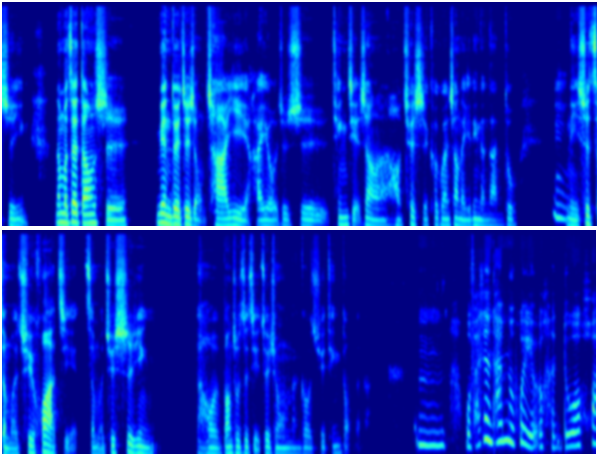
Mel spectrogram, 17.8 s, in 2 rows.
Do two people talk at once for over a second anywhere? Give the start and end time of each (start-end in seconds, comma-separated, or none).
none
